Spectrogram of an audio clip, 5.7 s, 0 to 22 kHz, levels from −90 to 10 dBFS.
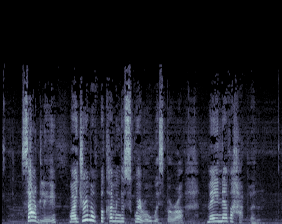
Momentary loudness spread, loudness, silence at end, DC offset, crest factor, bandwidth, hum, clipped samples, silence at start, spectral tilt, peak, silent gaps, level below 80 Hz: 17 LU; -18 LUFS; 0.5 s; under 0.1%; 20 dB; 15.5 kHz; none; under 0.1%; 0.45 s; -1 dB/octave; 0 dBFS; none; -68 dBFS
